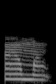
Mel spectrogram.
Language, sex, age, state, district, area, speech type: Tamil, female, 18-30, Tamil Nadu, Thoothukudi, rural, conversation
